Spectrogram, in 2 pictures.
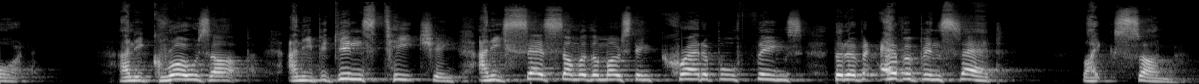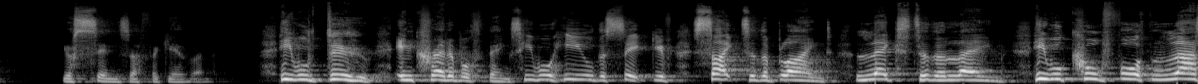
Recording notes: This sermon was preached at Welcome Baptist Church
